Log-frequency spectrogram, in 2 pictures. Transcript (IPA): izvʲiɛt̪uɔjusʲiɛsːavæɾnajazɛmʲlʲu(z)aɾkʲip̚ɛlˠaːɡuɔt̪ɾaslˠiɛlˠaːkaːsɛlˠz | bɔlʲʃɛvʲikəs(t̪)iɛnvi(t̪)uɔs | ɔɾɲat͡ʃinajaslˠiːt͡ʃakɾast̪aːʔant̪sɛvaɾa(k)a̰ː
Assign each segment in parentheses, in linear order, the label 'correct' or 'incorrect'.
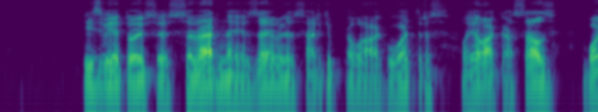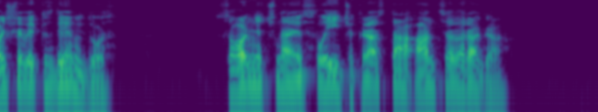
incorrect: s, incorrect: d̪, incorrect: d̪, incorrect: ɡ

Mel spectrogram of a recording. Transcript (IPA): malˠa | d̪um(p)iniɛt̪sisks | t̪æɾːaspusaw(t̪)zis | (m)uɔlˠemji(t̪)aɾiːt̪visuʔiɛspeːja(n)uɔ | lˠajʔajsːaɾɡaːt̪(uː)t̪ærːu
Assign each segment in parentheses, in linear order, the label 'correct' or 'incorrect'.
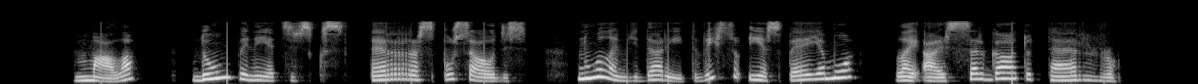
correct, incorrect: d̪, incorrect: n, incorrect: d̪, incorrect: m, incorrect: u

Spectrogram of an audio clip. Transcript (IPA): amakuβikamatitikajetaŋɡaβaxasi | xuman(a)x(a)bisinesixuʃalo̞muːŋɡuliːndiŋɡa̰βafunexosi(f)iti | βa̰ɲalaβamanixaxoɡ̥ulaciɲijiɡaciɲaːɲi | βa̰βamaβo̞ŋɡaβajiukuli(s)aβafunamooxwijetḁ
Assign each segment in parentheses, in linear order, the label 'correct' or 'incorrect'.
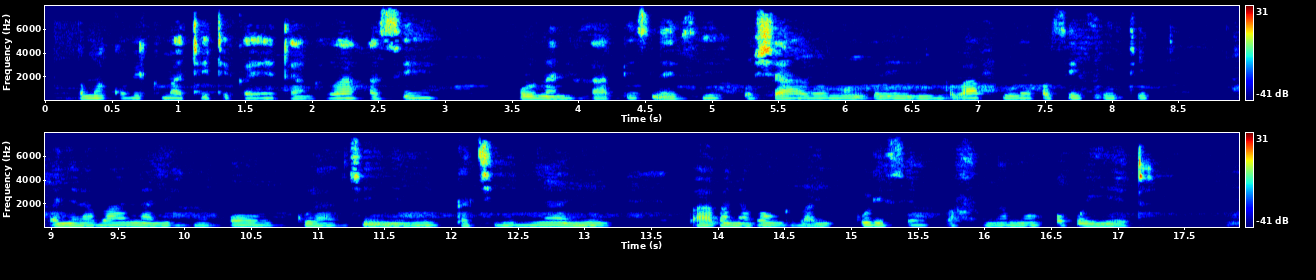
incorrect: i, correct, correct, correct

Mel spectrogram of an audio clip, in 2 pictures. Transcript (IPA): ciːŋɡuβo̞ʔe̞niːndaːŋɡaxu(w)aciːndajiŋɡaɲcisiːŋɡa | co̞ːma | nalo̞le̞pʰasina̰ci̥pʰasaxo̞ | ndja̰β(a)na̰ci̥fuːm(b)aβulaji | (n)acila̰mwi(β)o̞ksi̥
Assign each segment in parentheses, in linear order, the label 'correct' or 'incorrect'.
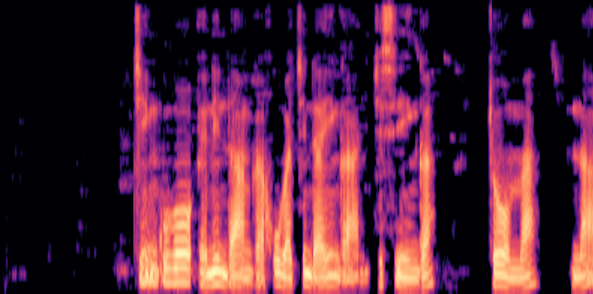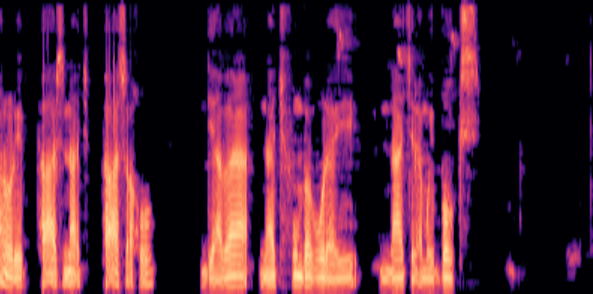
incorrect: β, correct, correct, correct, incorrect: b

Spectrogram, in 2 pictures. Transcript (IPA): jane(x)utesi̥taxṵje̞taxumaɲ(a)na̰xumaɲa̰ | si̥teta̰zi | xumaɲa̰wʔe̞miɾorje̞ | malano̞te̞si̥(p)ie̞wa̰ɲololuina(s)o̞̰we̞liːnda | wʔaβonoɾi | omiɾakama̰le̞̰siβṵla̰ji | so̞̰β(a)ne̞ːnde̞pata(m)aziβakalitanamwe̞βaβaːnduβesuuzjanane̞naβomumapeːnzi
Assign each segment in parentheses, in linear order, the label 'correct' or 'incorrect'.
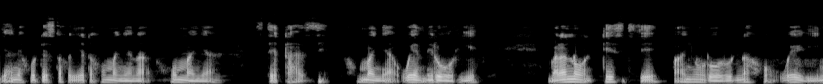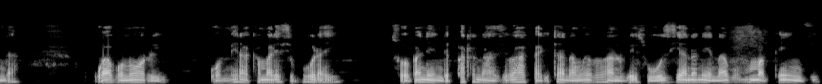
correct, correct, incorrect: t, incorrect: x, correct, incorrect: n

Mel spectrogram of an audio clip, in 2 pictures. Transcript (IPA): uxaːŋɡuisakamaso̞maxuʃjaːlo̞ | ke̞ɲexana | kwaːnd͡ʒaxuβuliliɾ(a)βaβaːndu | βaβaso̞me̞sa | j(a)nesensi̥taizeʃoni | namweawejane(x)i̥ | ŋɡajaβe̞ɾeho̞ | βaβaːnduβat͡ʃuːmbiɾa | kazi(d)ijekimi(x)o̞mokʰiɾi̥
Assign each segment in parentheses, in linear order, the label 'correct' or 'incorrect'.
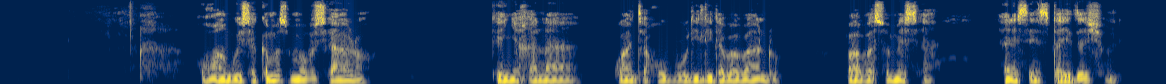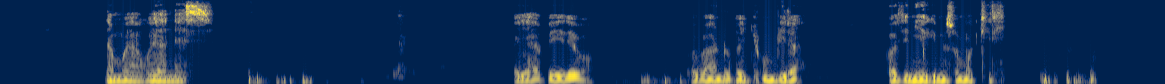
correct, correct, incorrect: s, incorrect: n, incorrect: s

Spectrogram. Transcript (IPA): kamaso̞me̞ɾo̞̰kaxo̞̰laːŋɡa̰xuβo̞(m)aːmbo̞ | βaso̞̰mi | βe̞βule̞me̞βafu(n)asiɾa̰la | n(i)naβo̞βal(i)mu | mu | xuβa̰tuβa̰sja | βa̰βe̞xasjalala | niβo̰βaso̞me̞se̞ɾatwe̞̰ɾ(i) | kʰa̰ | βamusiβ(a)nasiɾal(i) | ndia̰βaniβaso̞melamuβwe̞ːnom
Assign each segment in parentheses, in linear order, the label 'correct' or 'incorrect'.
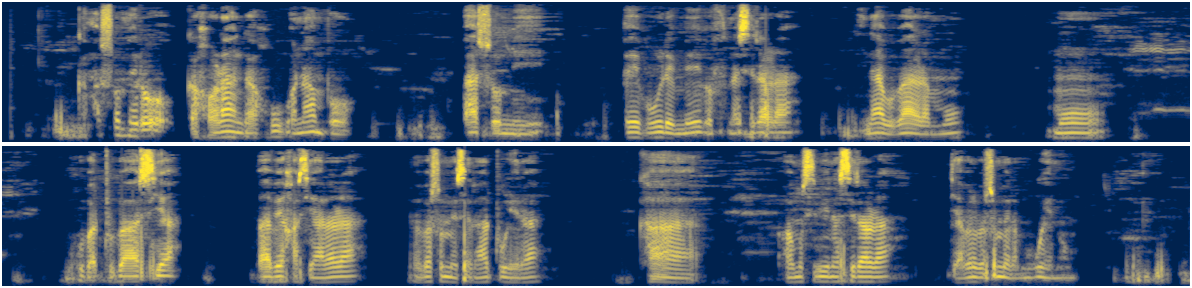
incorrect: n, correct, correct, incorrect: a, incorrect: a, incorrect: i, incorrect: a

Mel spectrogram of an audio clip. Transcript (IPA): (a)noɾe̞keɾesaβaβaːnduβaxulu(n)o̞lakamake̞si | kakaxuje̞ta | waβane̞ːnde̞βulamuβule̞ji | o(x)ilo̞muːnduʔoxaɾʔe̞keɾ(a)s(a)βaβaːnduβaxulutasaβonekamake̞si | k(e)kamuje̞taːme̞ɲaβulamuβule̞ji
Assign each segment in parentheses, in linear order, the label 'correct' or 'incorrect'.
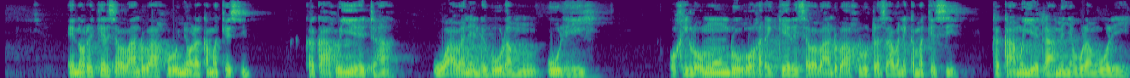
incorrect: e, incorrect: ɲ, correct, incorrect: e, correct, incorrect: a

